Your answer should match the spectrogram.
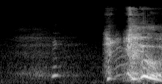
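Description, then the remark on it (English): A faint, breathy inhale builds for about a second, then a single loud sneeze bursts out sharply and trails off. No talking. “I think I have to sneeze.”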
